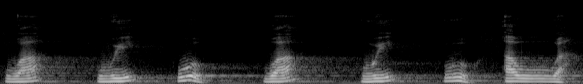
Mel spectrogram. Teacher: ওয়াও হরফটি উচ্চারিত হয় দুই ঠোঁটকে রাউন্ড করে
